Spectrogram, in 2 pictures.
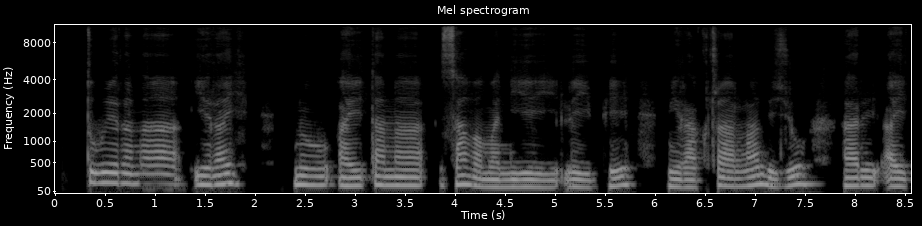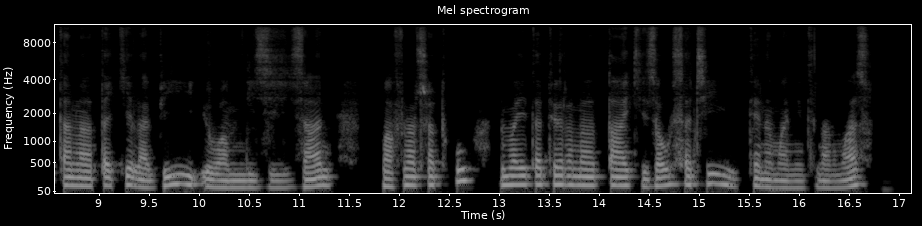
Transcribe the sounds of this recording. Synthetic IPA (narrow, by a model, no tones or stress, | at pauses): t̪ueɾanəiɾaj | nuaɦit̪anəzavəmanileibemiɾaku̥ʈ͡ʂəland̪iziwaɾiʔaɦit̪anət̪akelabiewaminizizani̥ | mafinaʈ͡ʂat̪u̥kunumaɦit̪ət̪ueɾanət̪akʲizawsaʈ͡ʂit̪enəmanent̪inanimasu̥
